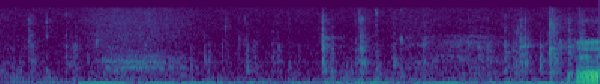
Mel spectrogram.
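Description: Faint clicks of keys typed on a computer keyboard, over a low rumble.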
